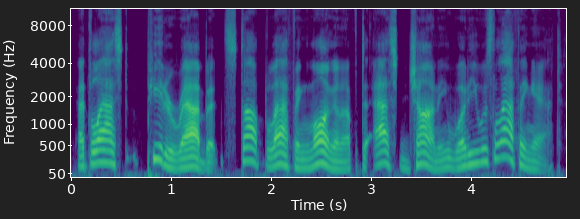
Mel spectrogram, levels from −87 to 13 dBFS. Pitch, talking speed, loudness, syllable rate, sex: 155 Hz, 195 wpm, -20 LUFS, 4.8 syllables/s, male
